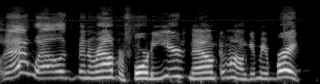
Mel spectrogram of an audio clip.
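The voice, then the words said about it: Old Texan man voice. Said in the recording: “old man voice. My old Texas yippy-skippy voice.”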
